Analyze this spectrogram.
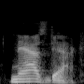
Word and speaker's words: NASDAQ: Stock Exchange NYSE and the NASDAQ which is pronounced NASDAQ NASDAQ stands for the National Association of Securities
